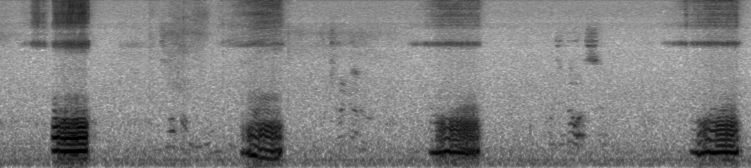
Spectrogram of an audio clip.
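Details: A one-year-old puppy, once sleepless from seizures, snores steadily: four rasping, rattly snorts about every two seconds, with soft breathing sounds between them.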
